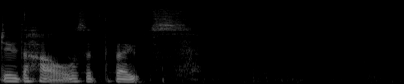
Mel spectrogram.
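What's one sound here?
A marker tip scratches softly on card.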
